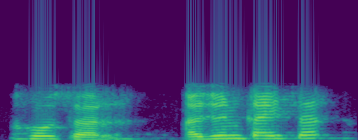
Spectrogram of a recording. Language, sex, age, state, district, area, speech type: Marathi, male, 18-30, Maharashtra, Nagpur, urban, conversation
